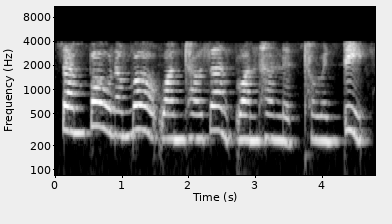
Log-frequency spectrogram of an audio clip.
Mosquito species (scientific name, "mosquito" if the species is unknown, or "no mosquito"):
no mosquito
